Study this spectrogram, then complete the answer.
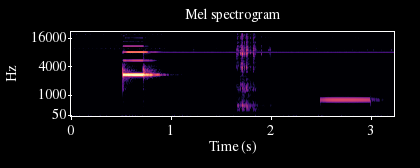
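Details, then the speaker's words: Gotway EXN electric unicycle opened up, pressure applied as if the shell were on: two power-on chirps, then a short buzzy rattle as the spinning fan blades clip a heatsink fin bent by an impact. "clearly this the side also pressed in on the fan and the fan blades hit"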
